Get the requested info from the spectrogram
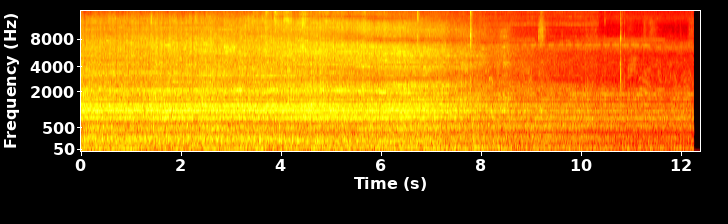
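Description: Express train's passenger coaches running over the rails at speed, a steady rumble with a ringing rail hum, fading away from about seven seconds in as the train recedes.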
